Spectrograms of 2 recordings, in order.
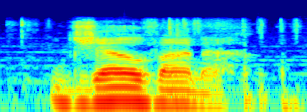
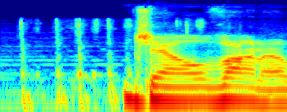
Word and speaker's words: Giovanna: that one more time Giovanna Giovanna like javelin uh like a gel it's in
